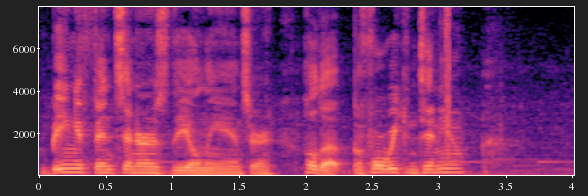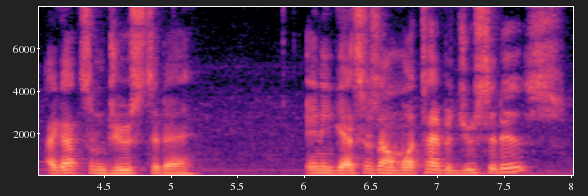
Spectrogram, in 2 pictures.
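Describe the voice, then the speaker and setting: A man's voice: a little high, moderate pace, soft background music. A young man, streaming a game and making sarcastic jokes with a lot of laughter. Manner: joking, sarcastic, laughs often. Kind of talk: gameplay livestream commentary.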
